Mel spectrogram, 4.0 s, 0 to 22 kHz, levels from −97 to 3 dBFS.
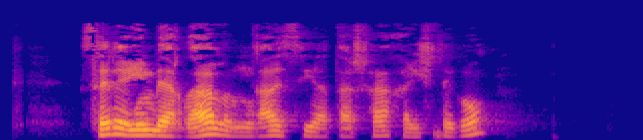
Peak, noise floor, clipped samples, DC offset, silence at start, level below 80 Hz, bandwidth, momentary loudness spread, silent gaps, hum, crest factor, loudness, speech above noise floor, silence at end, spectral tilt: -4 dBFS; under -90 dBFS; under 0.1%; under 0.1%; 0.55 s; -76 dBFS; 11.5 kHz; 14 LU; none; none; 20 dB; -21 LUFS; over 69 dB; 1 s; -5.5 dB/octave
